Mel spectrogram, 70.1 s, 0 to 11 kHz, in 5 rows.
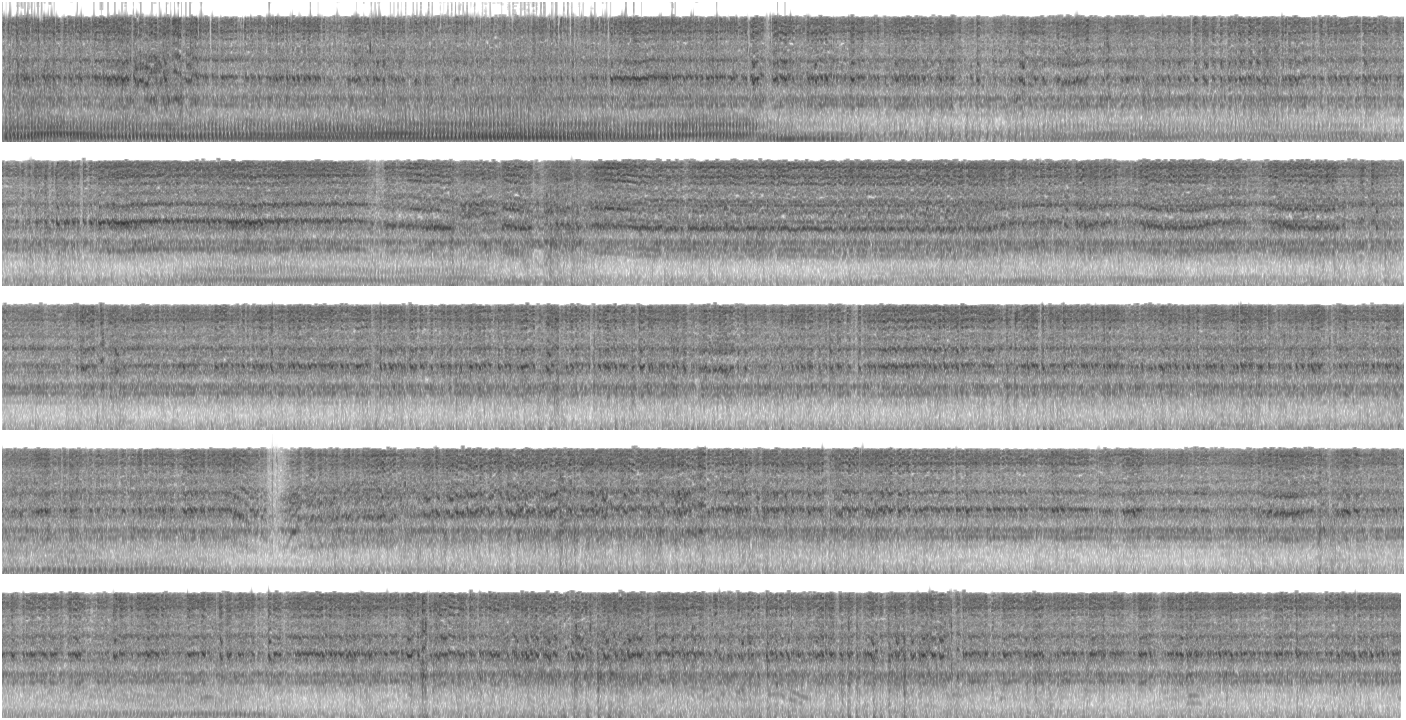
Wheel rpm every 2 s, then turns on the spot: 230, 230, 230, 230, 230, 230, 240, 230, 230, 210, 210, 210, 230, 230, 230, 230, 230, 220, 230, 230, 230, 230, 150, 210, 230, 230, 230, 230, 230, 230, 240, 240, 230, 230, 230.
none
